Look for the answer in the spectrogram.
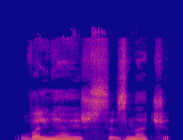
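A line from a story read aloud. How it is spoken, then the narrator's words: Drawn-out hiss. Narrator (Russian): Протянул, прошипел Алексей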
